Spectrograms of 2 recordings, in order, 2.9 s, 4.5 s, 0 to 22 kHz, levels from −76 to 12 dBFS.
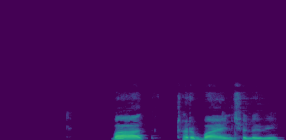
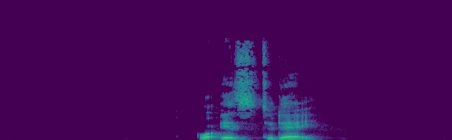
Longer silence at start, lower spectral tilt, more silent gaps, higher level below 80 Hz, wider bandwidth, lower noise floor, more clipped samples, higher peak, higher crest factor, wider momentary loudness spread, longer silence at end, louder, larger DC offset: second, 1.15 s vs 2 s; first, -6.5 dB/octave vs -3.5 dB/octave; first, 1.63-1.71 s vs none; second, -74 dBFS vs -64 dBFS; second, 9 kHz vs 16 kHz; first, under -90 dBFS vs -85 dBFS; neither; about the same, -4 dBFS vs -2 dBFS; about the same, 20 dB vs 22 dB; first, 10 LU vs 4 LU; second, 0.1 s vs 1.4 s; about the same, -21 LUFS vs -19 LUFS; neither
